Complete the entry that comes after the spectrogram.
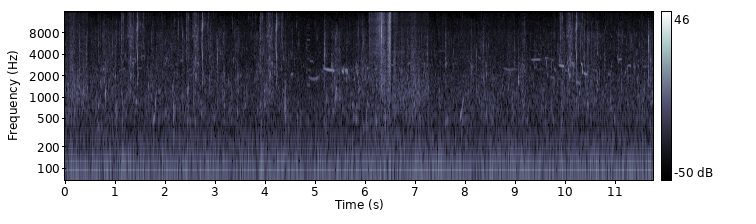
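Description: Water trickling and splashing from a small hand net lifted out of a shallow pond with goldfish flapping in it, with irregular small splashes and clicks over a steady low hum.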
